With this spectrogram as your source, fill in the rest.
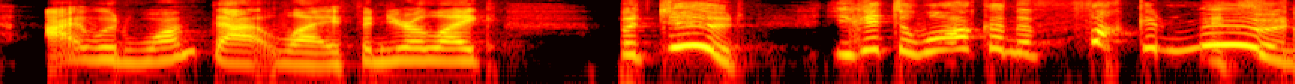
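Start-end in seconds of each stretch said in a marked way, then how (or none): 2.1-4.3 shrill, loud, very high-pitched scream. Quoting the listener's reaction to a guest, retelling a scream. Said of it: "you could tell you were like screaming at him".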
